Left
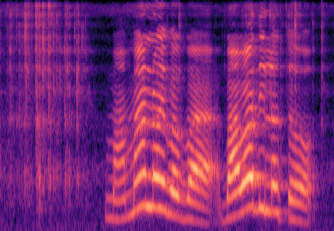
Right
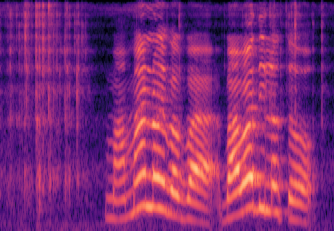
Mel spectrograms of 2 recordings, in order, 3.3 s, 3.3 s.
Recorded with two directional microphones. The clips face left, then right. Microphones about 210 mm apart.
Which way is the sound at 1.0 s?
5° left (ahead or behind).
